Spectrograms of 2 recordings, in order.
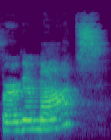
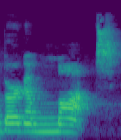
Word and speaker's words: bergamot: anyway you got it it's bergamot it's spelled with a ma a T sound or also bergamot MOT with that kind of a sound so both of those are completely acceptable Thank You Man no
